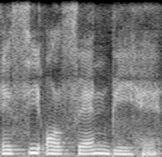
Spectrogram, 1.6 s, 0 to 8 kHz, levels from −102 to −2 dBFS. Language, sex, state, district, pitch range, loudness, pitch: Hindi, female, Arunachal Pradesh, Lower Dibang Valley, 180-190 Hz, -13 LUFS, 185 Hz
